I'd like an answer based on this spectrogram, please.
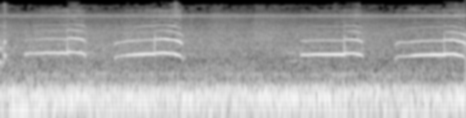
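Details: Baby monkey Briar pleads for milk with four drawn-out, tonal cries, each held level and then bending slightly upward at the end, spaced about a second apart over low background rumble.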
